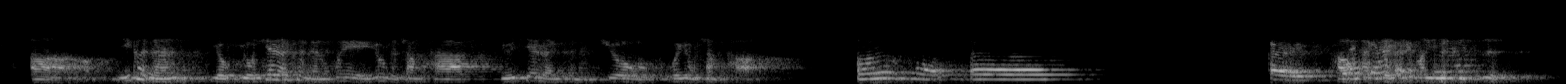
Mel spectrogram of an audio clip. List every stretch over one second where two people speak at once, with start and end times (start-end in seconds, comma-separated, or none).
13.4-14.7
